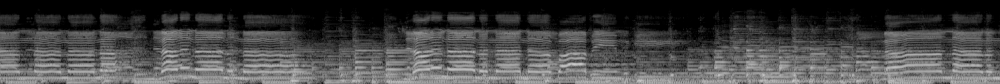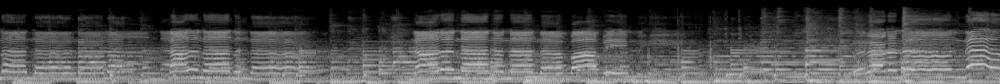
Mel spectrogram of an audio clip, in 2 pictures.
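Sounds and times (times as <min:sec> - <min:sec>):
bluegrass band playing: 0:00.0 - 0:20.0.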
